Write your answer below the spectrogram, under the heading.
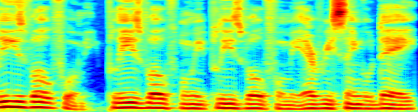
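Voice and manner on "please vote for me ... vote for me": mock begging, pleading tone. Retelling how chefs online ask for votes: imitating chefs begging. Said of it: "just straight up begging".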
